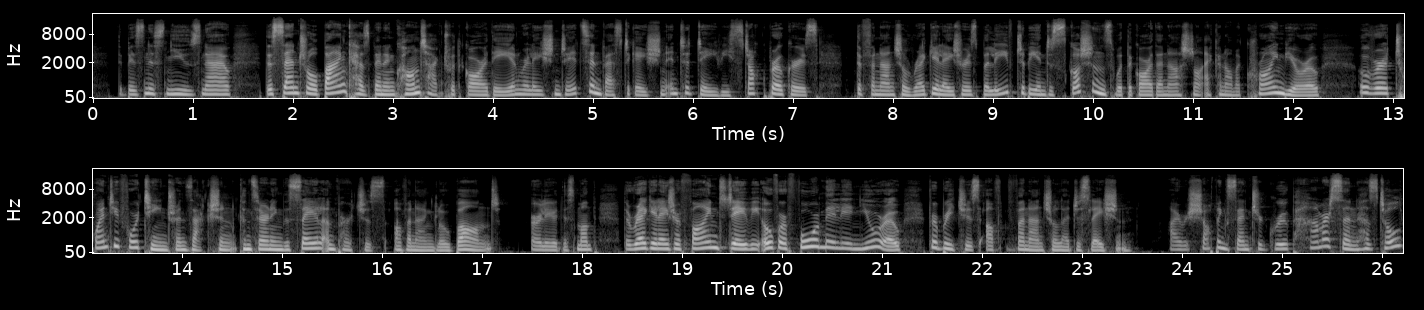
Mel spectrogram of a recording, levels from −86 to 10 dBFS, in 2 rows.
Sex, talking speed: female, 165 wpm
